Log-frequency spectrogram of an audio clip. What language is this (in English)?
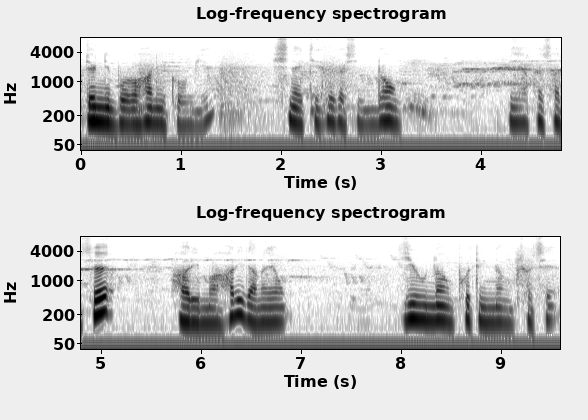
Bodo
